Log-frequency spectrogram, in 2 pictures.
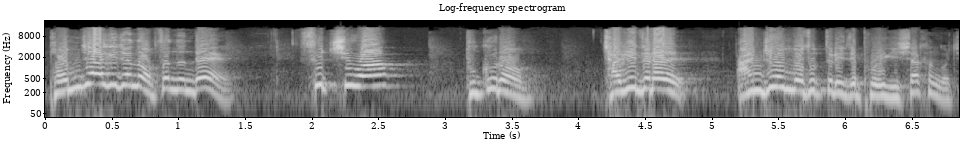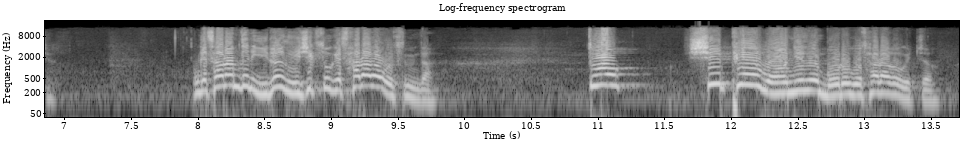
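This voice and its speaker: A male pastor preaching a sermon, asking the congregation rhetorical questions and acting out the quoted lines in shifting voices. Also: sits high. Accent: Seoul Korean.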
